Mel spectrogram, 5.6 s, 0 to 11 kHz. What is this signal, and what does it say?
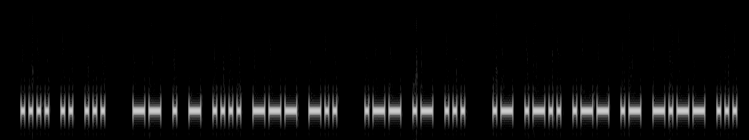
Morse code, heard as a keyed tone, about 37 wpm, 700 Hz. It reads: HIS METHOD WAS ALWAYS
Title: Sentences from Top 1000 Words - Review Part 3 - 40wpm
